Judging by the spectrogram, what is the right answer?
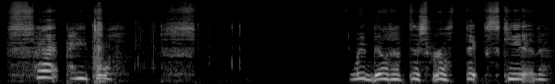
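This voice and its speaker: Tearful, high-pitched woman with a gravelly edge. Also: fairly even intonation, drawn-out words, a little mellow, slight background noise. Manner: tearful, pleading, breaks into whispers. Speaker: vlogger. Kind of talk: emotional personal vlog.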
